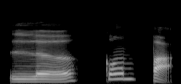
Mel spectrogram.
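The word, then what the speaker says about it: le compas: in French simply as L compa comp P simply as L compa the s in the end is again for decoration I repeat these words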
